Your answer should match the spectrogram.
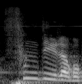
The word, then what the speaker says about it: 성질: 이런 모세의 성질은, 이거는 성질보다 승질이라고 발음하는 게 좋은데요.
